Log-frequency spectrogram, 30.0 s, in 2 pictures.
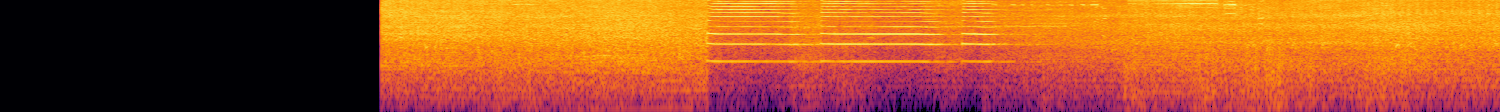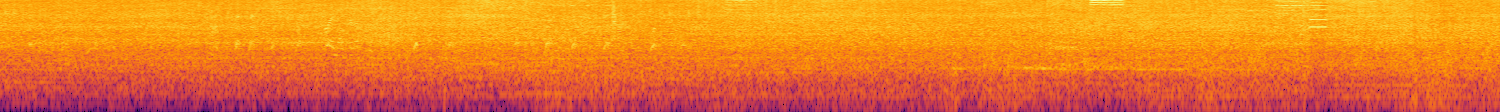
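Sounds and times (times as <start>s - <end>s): train engine and wheels rumbling: 3.8s - 30.0s
locomotive horn: 7.0s - 12.9s, 20.2s - 28.8s.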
